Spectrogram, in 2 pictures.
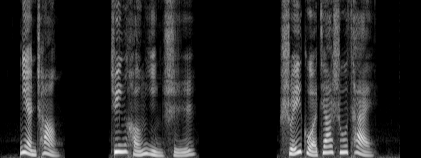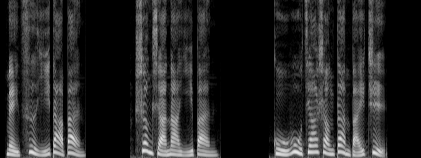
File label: Chant; Balanced Diet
